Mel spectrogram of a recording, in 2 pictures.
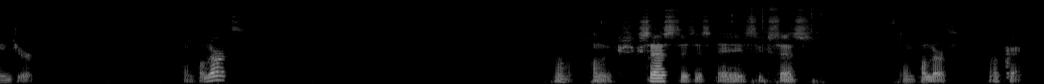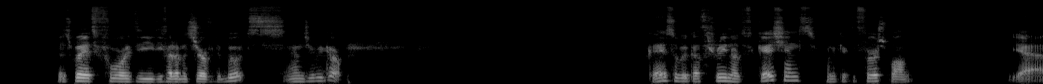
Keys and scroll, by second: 3.9 super+d, 8.9 super+s.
